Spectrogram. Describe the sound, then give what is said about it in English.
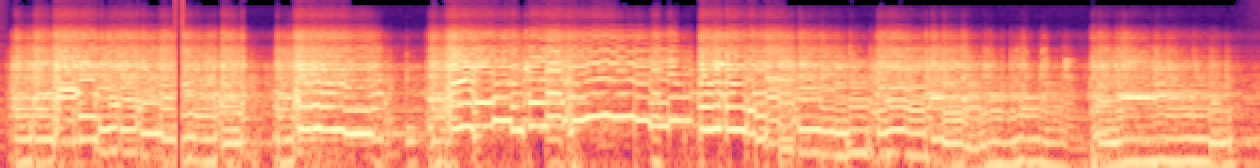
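Overdriven electric guitar played through the first side of a Duelist drive pedal at low volume, giving a bluesy, breakup-style tone. Sustained distorted chords ring out in several phrases separated by brief gaps, with no voices. “So this is what these sound like. So the basic sound. And then this is the first side of the Duelist.”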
